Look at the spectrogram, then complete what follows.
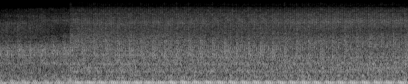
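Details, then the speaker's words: Wrecked BMW 330i non-runner after clearing codes, now starting quicker: steady low idle thump with a periodic skip breaking the rhythm; misfire. "but it still seems like now it's got a bit of a misfire like we've fixed our problem yeah but there's still something else now"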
